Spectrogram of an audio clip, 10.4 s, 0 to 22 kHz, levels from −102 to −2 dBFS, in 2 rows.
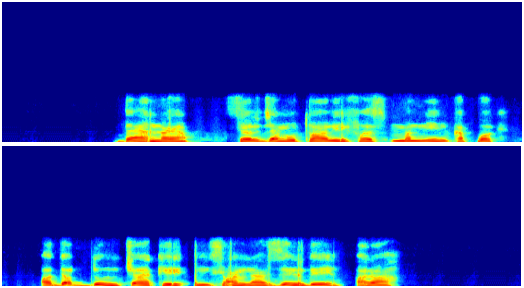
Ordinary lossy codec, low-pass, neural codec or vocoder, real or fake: Opus, 24 kbps; 7.2 kHz; codec, 16 kHz, 1 kbps, FreqCodec, larger model; fake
